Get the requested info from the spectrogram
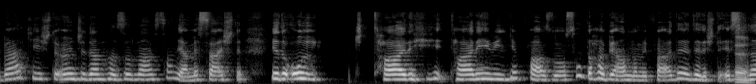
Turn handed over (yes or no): no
